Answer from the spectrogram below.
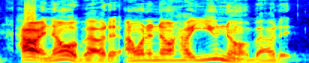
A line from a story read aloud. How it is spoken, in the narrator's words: yelled back Malachi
